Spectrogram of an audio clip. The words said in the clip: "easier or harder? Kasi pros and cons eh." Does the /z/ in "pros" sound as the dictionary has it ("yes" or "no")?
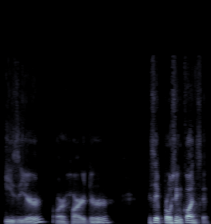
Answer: no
